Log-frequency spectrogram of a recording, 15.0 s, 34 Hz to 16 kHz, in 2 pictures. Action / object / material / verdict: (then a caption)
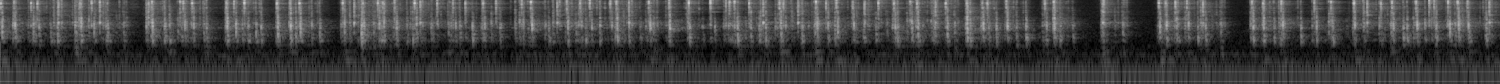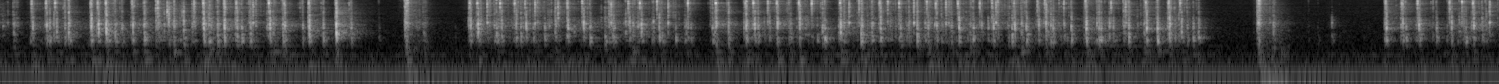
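tap / plastic mechanical keyboard / plastic / none. Fingertips of both hands type steadily on a full-size Redragon K552 mechanical keyboard with blue clicky switches and grey, white and green plastic keycaps. The sound is a rapid, bright stream of sharp, short clacks with little low end. It runs continuously, with brief pauses around 5.5 and 9.5 seconds and a longer gap near 14 seconds.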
